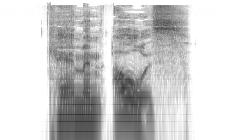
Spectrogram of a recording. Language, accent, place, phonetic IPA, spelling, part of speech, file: German, Germany, Berlin, [ˌkɛːmən ˈaʊ̯s], kämen aus, verb, De-kämen aus.ogg
- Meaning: first/third-person plural subjunctive II of auskommen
